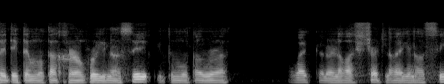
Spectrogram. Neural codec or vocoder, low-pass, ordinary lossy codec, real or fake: codec, 32 kHz, 1.9 kbps, SNAC; 7.2 kHz; none; fake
